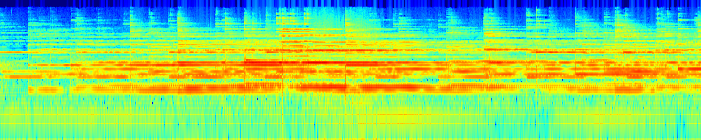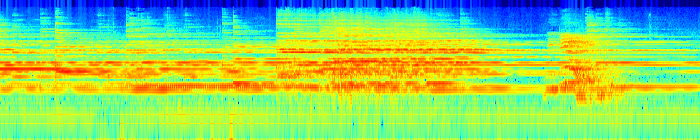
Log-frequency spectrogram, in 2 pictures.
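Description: Brass handbells playing a tune. Struck notes ring on and overlap into chords, and the sound grows fuller about twenty seconds in.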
